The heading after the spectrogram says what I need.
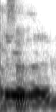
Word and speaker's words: Cthulhu: But I think it's called Cthulhu. So like the C is a hard K Cthulhu? sound. Yeah, Cthulhu. Yeah, Okay. Cthulhu. So yeah. So Cthulhu, yeah.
